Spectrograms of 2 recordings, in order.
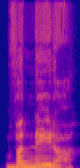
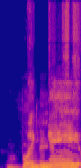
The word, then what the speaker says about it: Venata: Venata. Venata. Like neigh, like a horse. Okay, Venata.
